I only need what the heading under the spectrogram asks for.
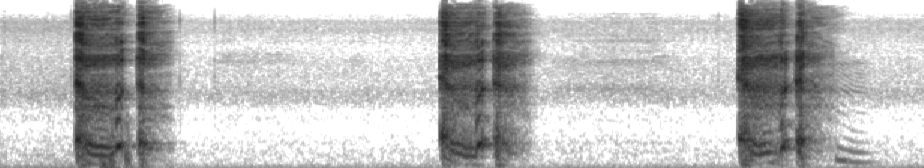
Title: barking cough clips (f)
